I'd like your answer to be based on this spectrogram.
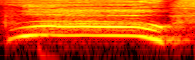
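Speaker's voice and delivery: high, loud excited crowd shout; astonished fan's high cheer. Retold or imitated. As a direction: yell it like a hyped fan in the stands. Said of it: "everybody's like".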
